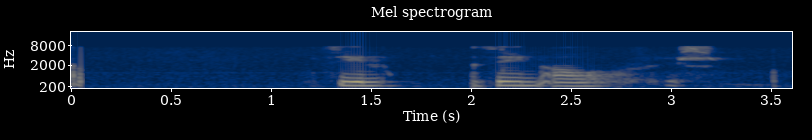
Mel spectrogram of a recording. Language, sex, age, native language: Icelandic, male, 10, Icelandic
